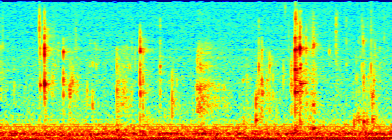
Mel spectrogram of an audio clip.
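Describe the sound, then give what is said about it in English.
Someone sips a thick iced mocha Frappuccino, a series of short, wet slurping and mouth clicks spread over a few seconds against a low background hum, with no talking. “Now, first, let me get a sip of this drink.”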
